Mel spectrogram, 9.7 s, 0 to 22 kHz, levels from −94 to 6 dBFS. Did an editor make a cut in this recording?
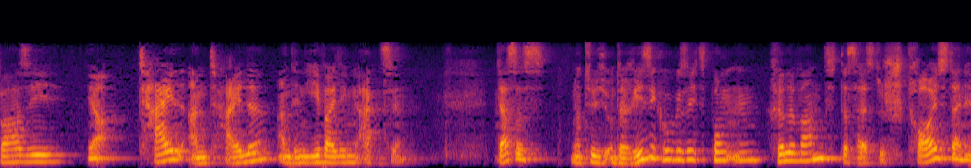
yes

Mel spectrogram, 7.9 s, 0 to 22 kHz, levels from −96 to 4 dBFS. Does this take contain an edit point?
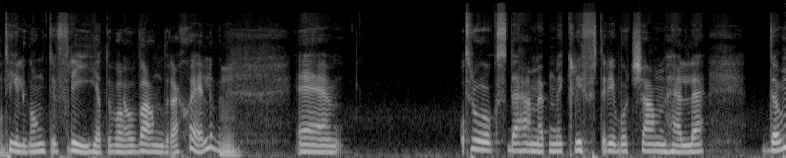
yes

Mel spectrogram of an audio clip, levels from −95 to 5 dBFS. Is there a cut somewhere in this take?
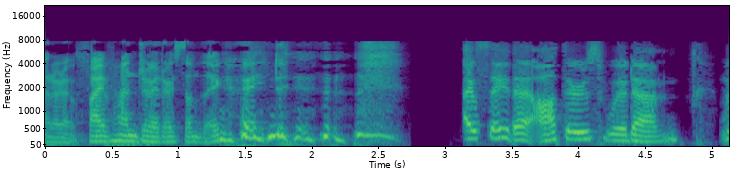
yes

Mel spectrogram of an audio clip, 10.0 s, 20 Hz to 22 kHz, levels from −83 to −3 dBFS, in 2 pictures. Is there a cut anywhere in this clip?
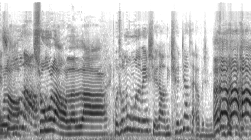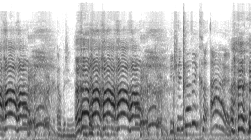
yes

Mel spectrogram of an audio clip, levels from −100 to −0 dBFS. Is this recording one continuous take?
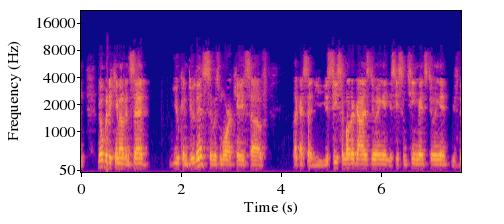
yes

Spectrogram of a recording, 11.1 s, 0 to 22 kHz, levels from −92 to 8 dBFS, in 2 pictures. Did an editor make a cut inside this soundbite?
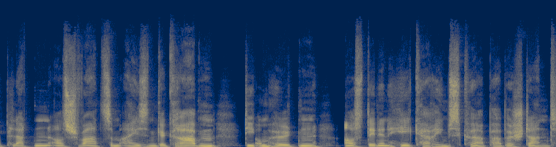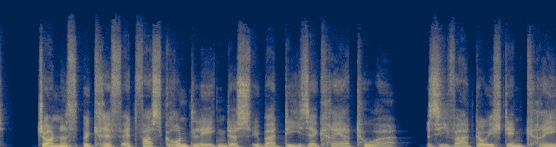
yes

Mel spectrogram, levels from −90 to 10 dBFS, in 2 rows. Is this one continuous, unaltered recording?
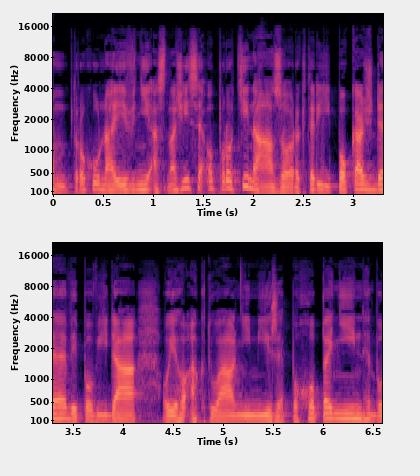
yes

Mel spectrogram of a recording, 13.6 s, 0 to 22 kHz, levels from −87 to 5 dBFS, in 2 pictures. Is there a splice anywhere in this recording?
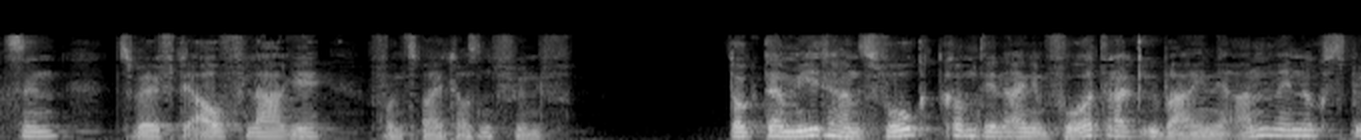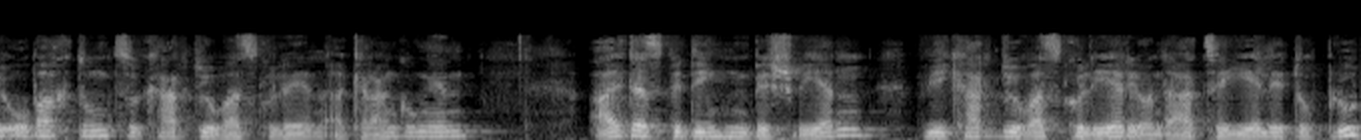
no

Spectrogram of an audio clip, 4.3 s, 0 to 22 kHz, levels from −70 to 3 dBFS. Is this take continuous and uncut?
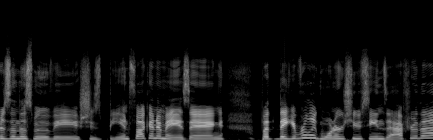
no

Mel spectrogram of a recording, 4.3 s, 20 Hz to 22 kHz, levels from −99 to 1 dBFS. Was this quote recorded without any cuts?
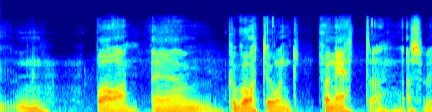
no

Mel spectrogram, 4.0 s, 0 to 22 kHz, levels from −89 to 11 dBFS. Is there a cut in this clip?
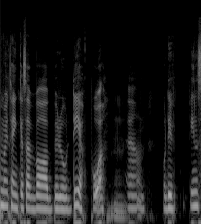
no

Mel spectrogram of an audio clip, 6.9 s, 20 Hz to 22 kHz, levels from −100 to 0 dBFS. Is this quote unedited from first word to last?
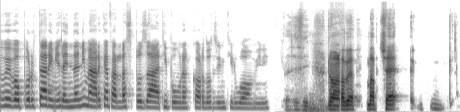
no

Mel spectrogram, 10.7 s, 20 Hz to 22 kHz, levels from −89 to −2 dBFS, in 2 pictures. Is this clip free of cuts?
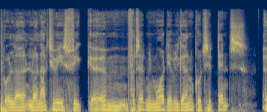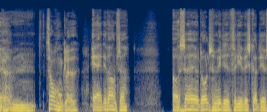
yes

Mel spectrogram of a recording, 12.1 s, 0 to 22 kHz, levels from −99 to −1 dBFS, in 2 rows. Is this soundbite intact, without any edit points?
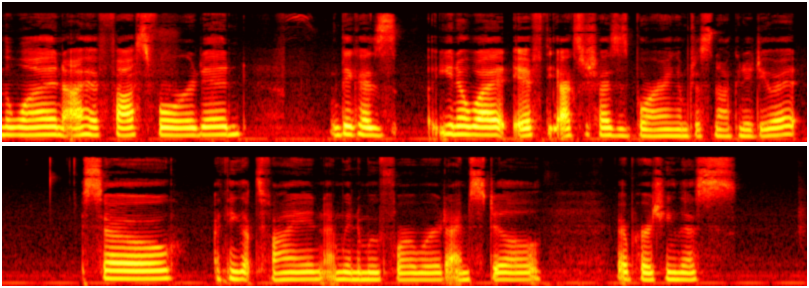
yes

